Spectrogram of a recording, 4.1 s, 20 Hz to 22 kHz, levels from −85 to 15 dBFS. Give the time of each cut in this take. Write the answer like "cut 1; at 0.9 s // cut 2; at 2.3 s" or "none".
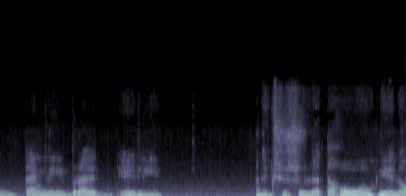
none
